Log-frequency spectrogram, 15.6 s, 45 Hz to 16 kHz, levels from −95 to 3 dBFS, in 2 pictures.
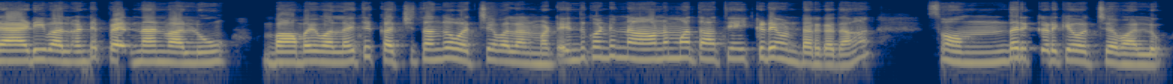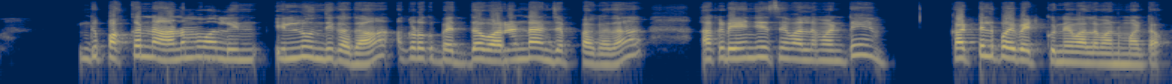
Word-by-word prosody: Daddy 235 +1 +6
వాళ్ళు 225 -1 +2
అంటే 225 - -4
పెదనాన్న 220 -1 +3
వాళ్ళు, 205 0 +1 0.5
బాబాయ్ 215 +1 +4
వాళ్ళయితే 215 +8 -1
ఖచ్చితంగా 230 +4 -1
వచ్చేవాళ్ళు 230 -3 -1
అన్నమాట. 190 -1 -4
ఎందుకంటే 300 +4 -3
నాన్నమ్మ, 270 +2 +2
తాతయ్య 265 +1 -2
ఇక్కడే 285 +2 +2
ఉంటారు 200 -5 -3
గదా! 180 0 -1 0.5
సో, - - -9
అందరూ 215 +6 -2
ఇక్కడికే 240 -2 -1
వచ్చేవాళ్ళు. 190 -5 -3 0.6
ఇంకా 305 +3 -8
పక్కన 325 +3 +2
నానమ్మ 275 +4 +3
వాళ్ళ 285 -2 -1
ఇ - - -10 0.3
ఇల్లుంది 275 -1 -2
గదా! 195 -2 +2 0.2
అక్కడొక 275 0 -3
పెద్ద 240 +2 -3
వరండా 255 +4 +5
అని 250 -3 -4
చెప్పా 225 -2 -3
గదా! 185 - -1 0.5
అక్కడ 275 +1 -4
ఏం - - -1
చేసేవాళ్ళం 260 -4 0
అంటే 335 +9 -5 0.6
కట్టెల 310 +3 +3
పొయ్యి 280 -3 +4
పెట్టుకునేవాళ్ళం 215 -4 0
అన్నమాట. 185 -1 -5
240 Hz, 155 wpm, -23 LUFS, 215-275 Hz, 0.6 s, Daddy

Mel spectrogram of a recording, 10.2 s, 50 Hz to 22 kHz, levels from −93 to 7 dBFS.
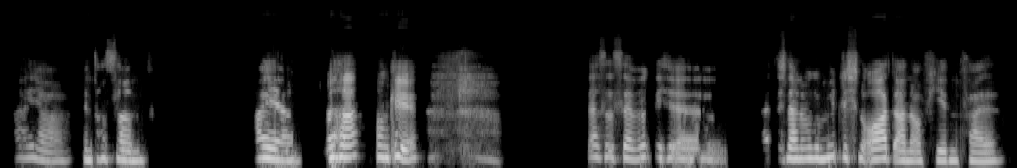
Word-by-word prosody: Ah 235 0 -17
ja, 195 -6 -9
interessant. 200 -2 -2 1.1
Ah 230 +1 +2
ja, 210 -4 +5 0.5
aha, 250 +1 +8 0.2
okay. 240 -3 +4 1.7
Das 255 -1 -6
ist 225 -4 -7
ja 225 -3 0
wirklich 240 -1 -6
ähm, 110 - -2 0.7
hört 335 - -15
sich 215 +1 -14
nach 225 -1 +4
'nem 225 +1 +1
gemütlichen 235 +1 -1
Ort 220 +2 +4
an 190 - +2
auf 185 -1 -3
jeden 190 0 -2
Fall. 180 0 -4
220 Hz, 130 wpm, -23 LUFS, 190-240 Hz, 1.7 s, aha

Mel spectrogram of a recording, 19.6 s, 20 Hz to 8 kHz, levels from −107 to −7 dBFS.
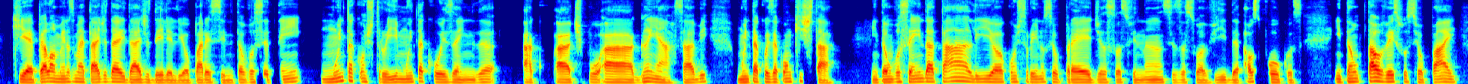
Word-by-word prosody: que 105 - +1
é 95 0 +7
pelo 110 +5 +5
menos 110 +1 -2
metade 110 -1 +2
da 110 0 +5
idade 95 -1 +2
dele 85 0 -1
ali, 80 0 -3
ou 85 0 -1
parecido. 90 -1 -1
Então 90 +3 -2
você 95 +1 -4
tem 110 +10 -6 0.2
muito 115 +9 -1
a - - +2
construir, 100 -4 -3
muita 105 +1 -1
coisa 95 -1 -1
ainda 95 +1 -3 0.3
a - - 0
co - - -24
a 95 0 +5
tipo 95 +1 -4
a 95 -1 +5
ganhar, 95 -4 -2
sabe? 95 +6 -1 0.4
Muita 100 +1 +2
coisa 105 0 0
a - - -3
conquistar. 110 - -1 0.5
Então 95 +2 +1
você 110 +1 0
ainda 115 +2 +3
está 125 +4 +1
ali, 110 -2 -1
ó, 105 -1 +3
construindo 110 -1 -5
o - - -5
seu 105 -2 -3
prédio, 95 0 +1
as 95 - -4
suas 95 0 -5
finanças, 95 0 -4
a 90 - -4
sua 90 -2 -3
vida 90 +1 -4
aos 110 +1 0
poucos. 90 -3 -2 0.4
Então 110 +2 -1
talvez 120 -3 +7
pro 115 - -7
seu 100 -2 -4
pai, 100 +2 +1
100 Hz, 165 wpm, -25 LUFS, 95-110 Hz, 0.5 s, é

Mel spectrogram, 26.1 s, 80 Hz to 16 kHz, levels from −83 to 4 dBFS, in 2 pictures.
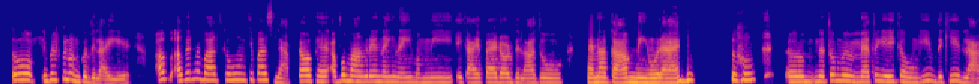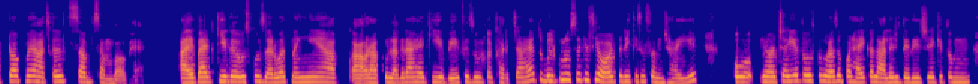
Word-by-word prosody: तो 280 +1 +5 0.2
बिल्कुल 285 +2 0
उनको 220 -5 +2
दिलाइए। 155 -4 -4 0.4
अब 310 +2 0
अगर 295 +5 0
मैं 325 -2 -3
बात 275 -1 +1
कहूँ 275 +1 +1
उनके 275 +1 -4
पास 280 0 0
लैपटॉप 235 +7 0
है, 220 0 +2
अब 220 0 -3
वो 255 - +5
माँग 220 -1 +1
रहे 225 0 +2
हैं 220 - 0
नहीं-नहीं 210 -2 -1
मम्मी 190 +1 -4
एक 195 0 -3
आईपैड 195 +1 -1
और 190 -1 0
दिला 175 -1 -3
दो, 185 +1 -1 0.5
है 185 - +4
ना 200 0 +5
काम 190 +1 +4
नहीं 185 -1 +7
हो 175 0 +6
रहा 180 -1 +4
है। 200 - +5 0.7
तो - - +6 0.2
अ, 460 - -7 0.2
मैं 215 +1 0
तो 255 - +3
मैं 225 -4 +1
तो 255 - -5
यही 225 -2 +3
कहूँगी 205 +4 -2
देखिए 245 +5 -4
लैपटॉप 190 +4 -2
में 235 0 0
आज 210 -2 -2
कल 225 +1 +2 0.2
सब 205 -2 -1
संभव 155 -4 -8
है। - - -21 0.5
आईपैड 200 +3 +2
की 225 0 +3
अगर 220 -1 +3
उसको 215 +2 +1
जरूरत 195 +3 0
नहीं 205 +1 -1
है 205 0 -3
अब 190 - -5 0.3
और 175 +1 +1
आपको 175 +2 -1
लग 180 0 0
रहा 200 +1 0
है 200 -1 -1
कि 205 +2 -10
ये 200 -1 +3
बेफिजूल 195 +3 0
का 205 - -6
खर्चा 185 +2 -6
है 235 +6 -3
तो 285 - -7
बिल्कुल 240 +4 +1
उसे 280 +1 -2
किसी 280 -1 0
और 210 -2 +3
तरीके 220 -1 -2
से 225 0 -5
समझाइए 185 +2 -4 0.5
ओ, 425 +2 +4 0.2
या 210 -1 +3
चाहिए 235 +2 +1
तो 245 +1 0
उसको 245 0 -6
थोड़ा-सा 230 +1 +3
पढ़ाई 195 -3 -1
का 215 - -1
लालच 195 0 +1
दे 185 -1 +2
दीजिए 190 +1 0
कि 215 - -8
तुम 195 -1 -4
अ, 195 - -9
210 Hz, 205 wpm, -23 LUFS, 190-235 Hz, 0.7 s, नहीं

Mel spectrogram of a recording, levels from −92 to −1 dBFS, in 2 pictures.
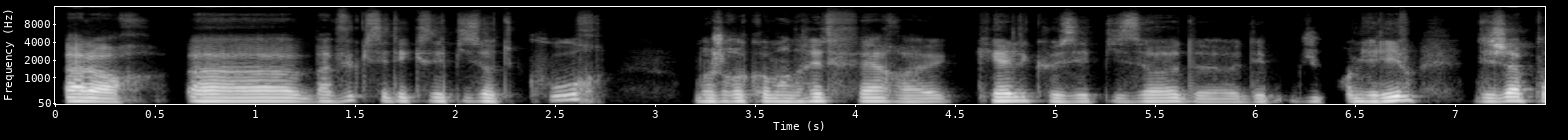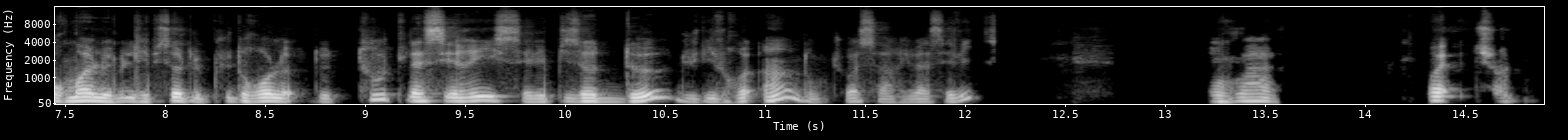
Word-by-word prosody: Alors, 125 -5 +6
heu, 130 -1 +6
bah, 120 +2 -4
vu 145 +7 -7
que - - -16
c'est 135 - -6
des 130 - -2
q 135 0 -9
épisodes 130 -1 -2
courts, 175 +5 -5 0.4
moi 125 0 -1
je 120 - -2
recommanderais 125 0 +1
de 135 - -5
faire 130 -3 -1 0.3
quelques 135 -4 +1
épisodes, 115 +1 -2
heu, 105 -1 -5
des 115 +2 -6
du 125 -1 -13
1er 120 +1 -3
livre. 155 +4 +6 0.3
Déjà 135 +3 +5
pour 130 -3 -2
moi, 140 +1 +8
le 125 - +5
l'épisode 120 +2 0
le - - -4
plus 105 - -13
drôle 125 -1 +3
de 115 - -9
toute 190 0 -5
la 140 - +5
série, 135 +2 +2
c'est 150 -7 -7
l'épisode 115 0 -1
2 135 - +3
du - - -11
livre 115 +3 -6
1, - - +1
donc 100 - -9
tu - - -28
vois, 120 - -7
ça 110 -4 -12
arrive 100 +1 -12
assez 105 +3 -8
vite - - -9 1.1
on 115 - -3
voit 135 +1 -3 0.8
ouais, - - +3
tu - - -8
r - - -15
125 Hz, 210 wpm, -23 LUFS, 115-135 Hz, 1.1 s, moi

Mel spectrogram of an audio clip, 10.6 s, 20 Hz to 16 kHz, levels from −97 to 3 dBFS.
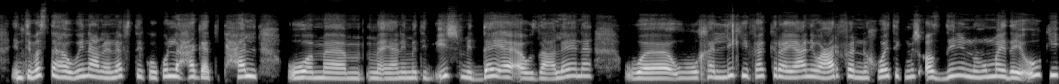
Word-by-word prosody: أنتِ 230 +2 +1
بس 285 +5 +2
هوّني 250 +1 +2
على 235 -5 +1
نفسِك، 265 0 -4
وكلّ 270 +5 +2
حاجة 260 -1 0
هتتحل، 270 +2 +1 0.3
وما 220 -2 +1 0.2
ما 210 -2 -3
يعني 200 +2 -2
ما 225 - -1
تبقيش 260 +7 -4
متضايقة 250 +4 +2
أو 205 -3 0
زعلانة، 240 +9 -2 0.3
و 205 0 +3
وخليكِ 235 +8 -2
فاكرة 275 0 -1
يعني 245 +3 0
وعارفة 250 +5 +2
إن 225 -3 -2
أخواتِك 260 +3 -1
مش 260 +2 -4
قاصدين 235 +4 0
إن 275 -4 -1
هُم 255 +3 0
يضايقوكِ، 260 +5 +3
245 Hz, 160 wpm, -23 LUFS, 220-275 Hz, 0.3 s, و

